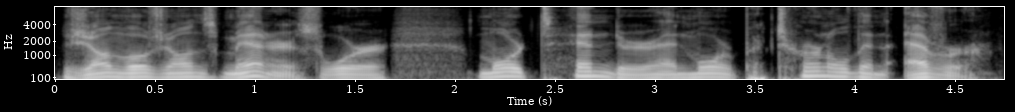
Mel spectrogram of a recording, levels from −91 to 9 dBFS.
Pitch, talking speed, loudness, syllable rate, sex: 105 Hz, 140 wpm, -17 LUFS, 4.4 syllables/s, male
